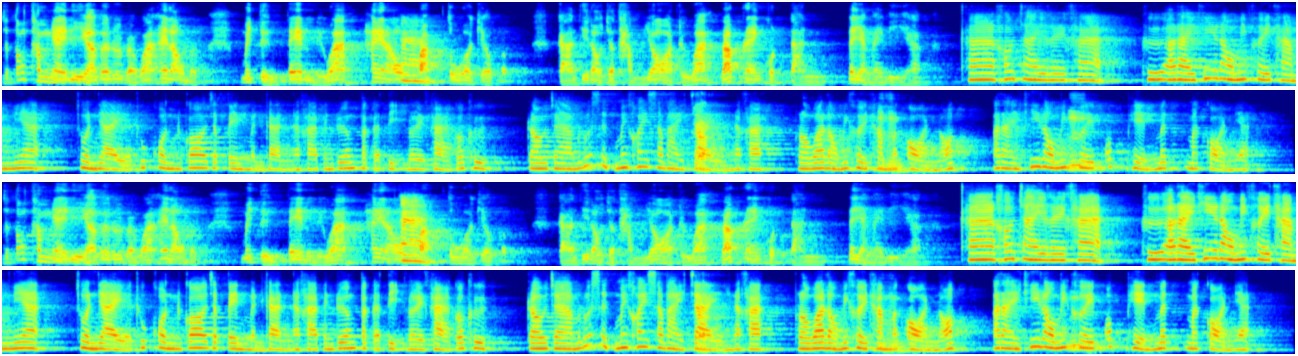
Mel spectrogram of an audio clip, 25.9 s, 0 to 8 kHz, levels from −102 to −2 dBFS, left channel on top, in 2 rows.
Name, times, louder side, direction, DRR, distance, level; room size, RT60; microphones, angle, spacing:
voice 1, 0.0-4.9 5.3-9.2 19.8-20.0 21.7-22.0 23.6-23.8, left 4 dB, 85° left, 8 dB, 1.7 m, -33 dB
voice 2, 9.6-11.0 11.4-13.3 13.7-17.8 18.2-20.6 20.9-22.5 22.8-25.4, right 3 dB, 80° right, 10 dB, 1.2 m, -27 dB
29.0 x 18.5 x 7.4 m, 1.0 s
head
